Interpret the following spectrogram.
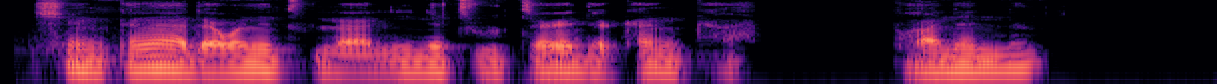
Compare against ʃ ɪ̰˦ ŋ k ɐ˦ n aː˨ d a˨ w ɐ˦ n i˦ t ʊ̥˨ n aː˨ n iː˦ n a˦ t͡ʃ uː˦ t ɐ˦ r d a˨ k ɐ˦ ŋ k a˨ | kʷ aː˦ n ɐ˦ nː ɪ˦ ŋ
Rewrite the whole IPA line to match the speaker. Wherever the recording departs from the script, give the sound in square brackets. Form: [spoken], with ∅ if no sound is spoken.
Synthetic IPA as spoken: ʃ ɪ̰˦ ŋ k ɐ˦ n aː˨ d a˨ w ɐ˦ n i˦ t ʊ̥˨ n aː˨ n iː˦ n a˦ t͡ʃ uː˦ t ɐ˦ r d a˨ k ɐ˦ ŋ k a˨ | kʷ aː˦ n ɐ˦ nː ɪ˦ ŋ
